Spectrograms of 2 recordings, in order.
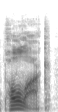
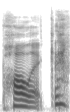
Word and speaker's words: Pollock: Uh, well, you know, I really like uh that Jackson Pock. Grab the paint with his hands and just start chucking it everywhere. I mean, it's pronounced Pollock.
